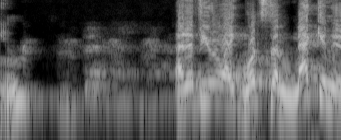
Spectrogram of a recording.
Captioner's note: attendees laughing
